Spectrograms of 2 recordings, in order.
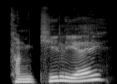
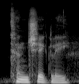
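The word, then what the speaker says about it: conchiglie: Uh concilier, which I always want to call kiggli. No, it's it's a hard C in the middle.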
